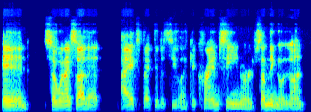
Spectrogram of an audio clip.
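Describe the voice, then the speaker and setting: A man's voice: medium pitch, lively intonation, normal speed, vocal fry, fairly bright tone, husky, dry recording, low-quality recording. A man filmmaker answering interview questions in a thoughtful, conversational way, often restarting his phrases. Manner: thoughtful, restarts phrases while recalling events. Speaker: documentary filmmaker and photographer.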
